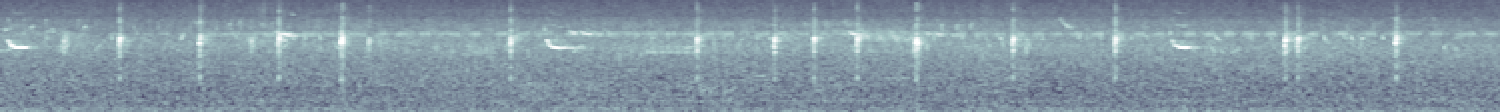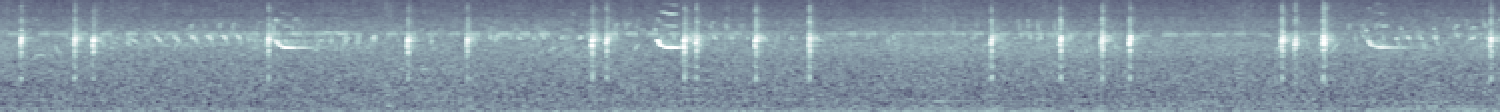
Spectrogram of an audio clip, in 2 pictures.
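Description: Birds calling: short high chirps that drop in pitch, one every couple of seconds, over a steady high-pitched hiss and scattered faint clicks.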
